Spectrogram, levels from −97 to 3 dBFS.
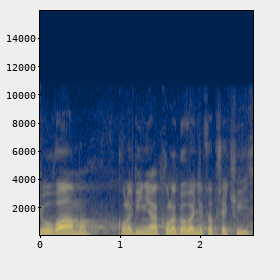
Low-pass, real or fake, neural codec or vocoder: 10.8 kHz; real; none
